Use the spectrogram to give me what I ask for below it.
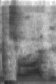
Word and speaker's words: Saragih: I guess you say Saragih, that's how you pronounce it, just because all the finishes on his record.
